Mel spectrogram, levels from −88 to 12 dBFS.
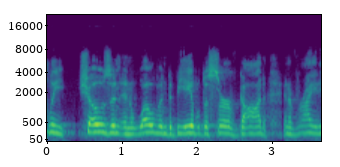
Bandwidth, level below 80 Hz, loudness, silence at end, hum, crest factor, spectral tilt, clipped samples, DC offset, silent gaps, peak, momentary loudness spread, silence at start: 7.8 kHz; -62 dBFS; -18 LUFS; 0 s; none; 18 dB; -6.5 dB/octave; under 0.1%; under 0.1%; none; -2 dBFS; 13 LU; 0 s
